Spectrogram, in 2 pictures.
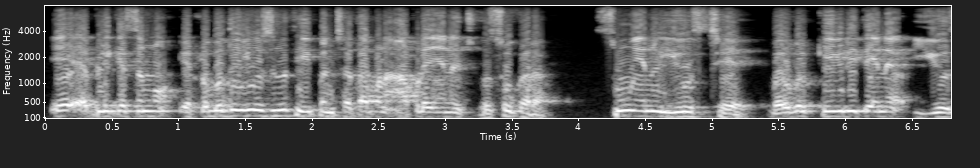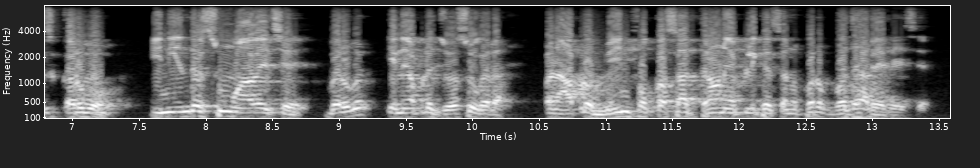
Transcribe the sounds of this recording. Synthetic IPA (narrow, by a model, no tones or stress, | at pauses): eɛplikeʃənːoʔeʈlobəd̪ʱojud͡ʒnət̪ʰipəɳt͡ʃʰət̪ãpəɳa̰pɽ̃eːned͡ʒʱosũkəɾã̰ | ʃũenũjuzt͡ʃʰebəɾobəɾkeʋiɾit̪eːnejuzkəɾʋoeniə̃nd̪əɾʃũaʋet͡ʃʰebəɾobəɾeneapɽ̃ed͡ʒosũkəɾã̰ | pəɳapɽ̃omenfokəsat̪ːɾəɳɛplikeʃənupəɾʋəd̪ʱaɾeɾəɦet͡ʃʰe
